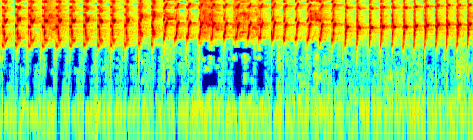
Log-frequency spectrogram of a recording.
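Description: A lovebird delivers a long, fast chattering trill of sharp, high ticking notes, about five per second, running steadily without a break.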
